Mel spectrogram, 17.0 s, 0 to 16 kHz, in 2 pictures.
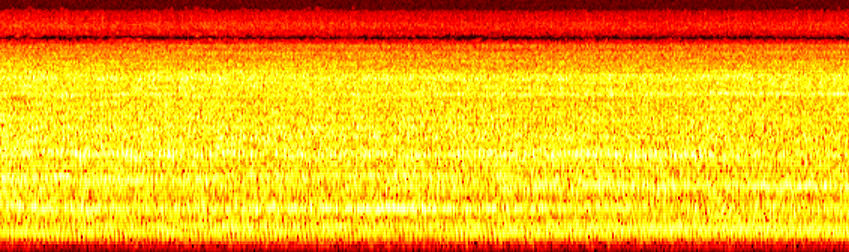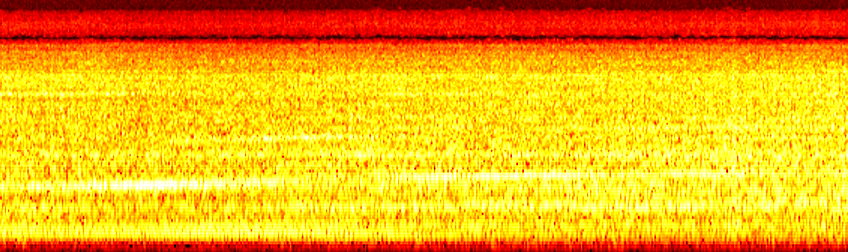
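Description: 2002 BMW R1150GS Adventure's boxer-twin engine running at steady cruising throttle while riding. Its note eases slightly lower over the first half and then rises gently again, over a steady rush of wind noise.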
